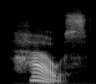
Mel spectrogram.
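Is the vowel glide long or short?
long. The vowel glides widely from open to rounded. "So instead of house"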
